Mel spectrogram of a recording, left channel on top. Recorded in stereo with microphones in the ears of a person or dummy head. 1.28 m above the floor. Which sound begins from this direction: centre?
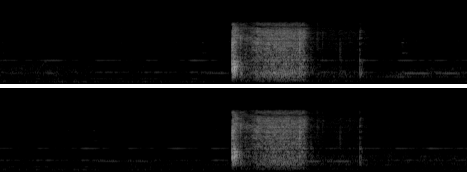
A crack, at 2.3 s.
